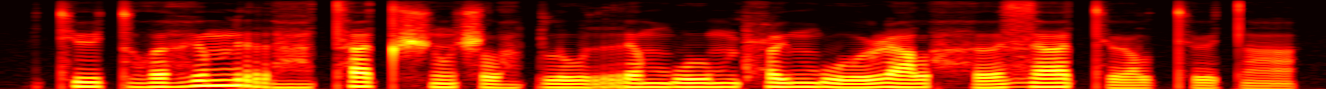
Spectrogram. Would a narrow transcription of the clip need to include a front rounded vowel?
yes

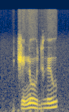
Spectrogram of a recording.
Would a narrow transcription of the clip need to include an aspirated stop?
no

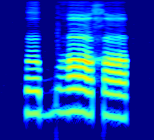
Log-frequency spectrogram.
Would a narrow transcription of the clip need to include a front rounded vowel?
no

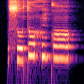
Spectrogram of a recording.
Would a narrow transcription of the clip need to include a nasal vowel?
yes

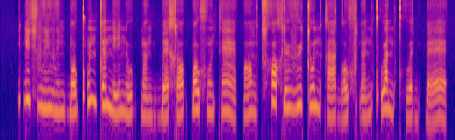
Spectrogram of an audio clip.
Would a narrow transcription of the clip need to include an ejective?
yes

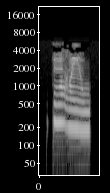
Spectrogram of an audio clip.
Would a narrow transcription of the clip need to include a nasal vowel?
yes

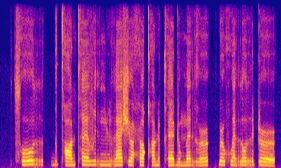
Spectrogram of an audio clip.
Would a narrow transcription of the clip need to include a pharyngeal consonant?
yes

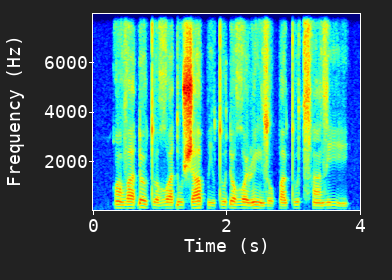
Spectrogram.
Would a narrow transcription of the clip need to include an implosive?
yes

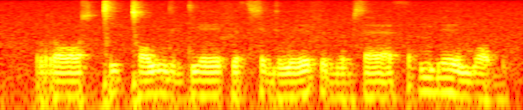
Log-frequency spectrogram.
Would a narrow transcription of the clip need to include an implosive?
no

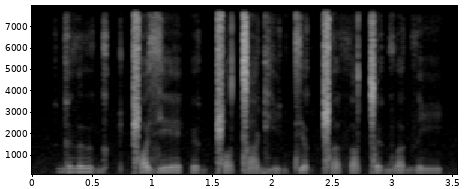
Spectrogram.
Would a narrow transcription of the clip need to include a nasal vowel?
no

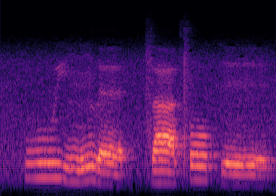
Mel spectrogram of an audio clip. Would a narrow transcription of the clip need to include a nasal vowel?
yes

